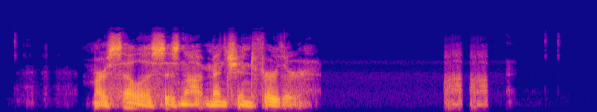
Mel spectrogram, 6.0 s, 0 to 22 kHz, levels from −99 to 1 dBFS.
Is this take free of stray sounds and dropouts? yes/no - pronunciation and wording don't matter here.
no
